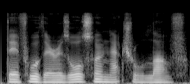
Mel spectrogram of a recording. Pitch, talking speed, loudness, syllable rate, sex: 110 Hz, 190 wpm, -15 LUFS, 7.0 syllables/s, male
